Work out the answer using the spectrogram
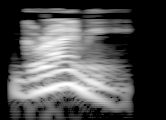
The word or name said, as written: grimy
